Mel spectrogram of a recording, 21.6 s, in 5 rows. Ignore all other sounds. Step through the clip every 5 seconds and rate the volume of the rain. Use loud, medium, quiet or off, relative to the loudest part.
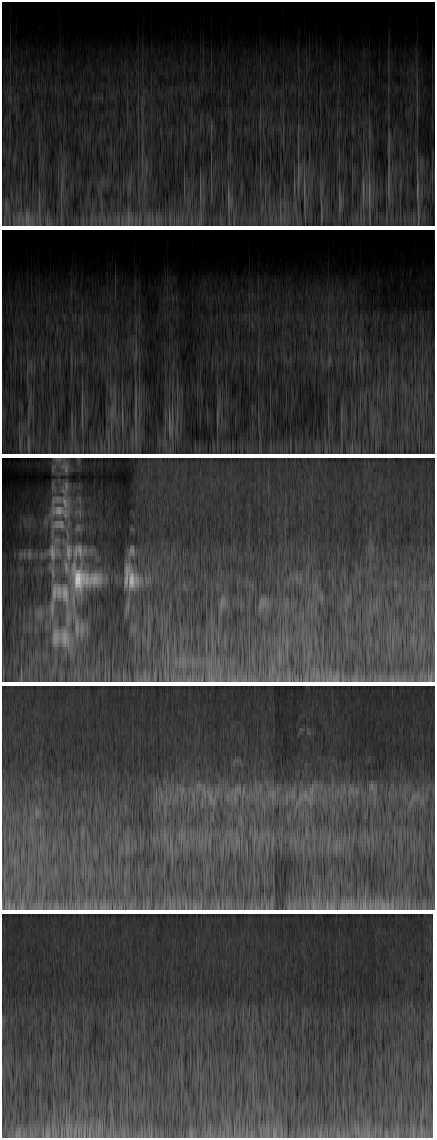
quiet, quiet, loud, loud, loud.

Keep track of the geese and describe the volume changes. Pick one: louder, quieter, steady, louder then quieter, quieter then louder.
quieter.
